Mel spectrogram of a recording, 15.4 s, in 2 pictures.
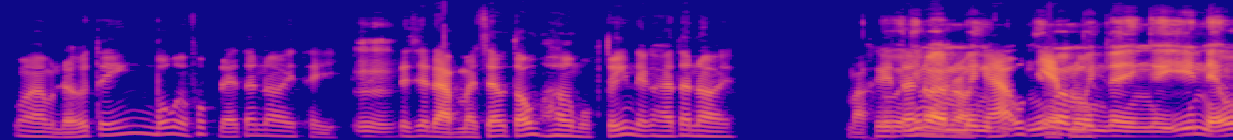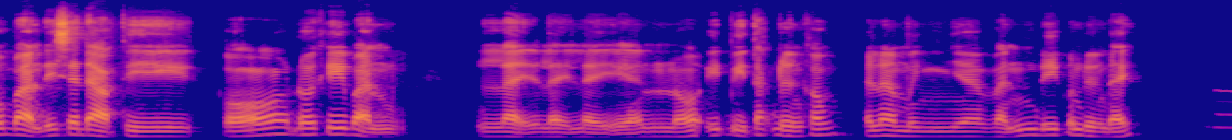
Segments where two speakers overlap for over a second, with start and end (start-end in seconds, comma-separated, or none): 5.5-6.8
